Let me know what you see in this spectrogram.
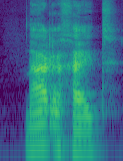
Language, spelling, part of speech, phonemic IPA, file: Dutch, narigheid, noun, /naː.rəx.ɦɛi̯t/, Nl-narigheid.ogg
- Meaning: unpleasantness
